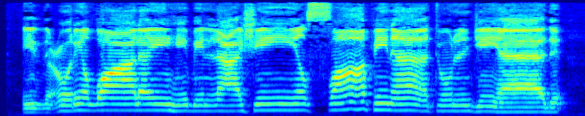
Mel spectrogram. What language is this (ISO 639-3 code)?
ara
